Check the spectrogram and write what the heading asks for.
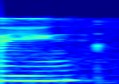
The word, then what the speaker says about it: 一: ㄉㄜ˙ ㄈㄚ 一ㄣ ˊ the pronunciation of One is 聲調沒往上揚 shēng diào méi wǎng shàng yáng ㄕㄥ ㄉ一ㄠˋ ㄇㄟˊ ㄨㄤˇ ㄕㄤˋ 一ㄤˊ a flat tone with no rise sound 或下降的平聲一 huò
